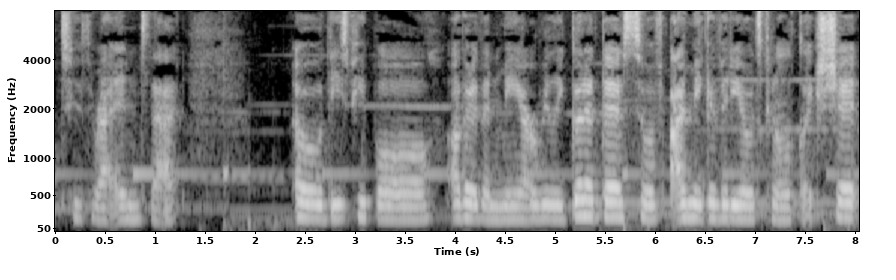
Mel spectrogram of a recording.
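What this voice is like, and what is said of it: Sick voice from the flu. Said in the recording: “I've had the flu the last week, if you can tell in my voice. My voice sounds so much better than it did even two days, even yesterday.”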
